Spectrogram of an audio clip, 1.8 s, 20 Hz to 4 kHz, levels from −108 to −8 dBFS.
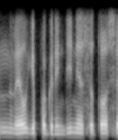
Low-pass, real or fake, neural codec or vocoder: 3.6 kHz; fake; codec, 24 kHz, 1.2 kbps, DualCodec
